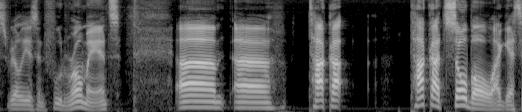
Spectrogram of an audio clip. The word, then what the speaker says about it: Takotsubo: Takotsubo, I guess it's pronounced.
